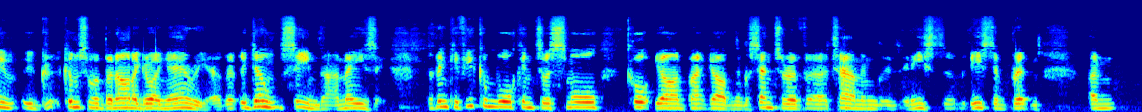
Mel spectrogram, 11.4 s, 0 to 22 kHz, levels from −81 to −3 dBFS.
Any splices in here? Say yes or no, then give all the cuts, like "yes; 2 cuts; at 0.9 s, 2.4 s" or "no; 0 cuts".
yes; 1 cut; at 4.3 s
